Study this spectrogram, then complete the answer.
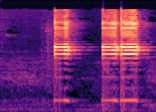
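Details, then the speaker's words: Motorcycle stock horn, key on, before fitting an interrupter horn relay: two short clear high-pitched toots, the second a double blast, steady clean tone with no rasp; healthy stock horn. "Hindi katulad nung stock natin, no? Yung tunog ng ating busina, ganyan lang."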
